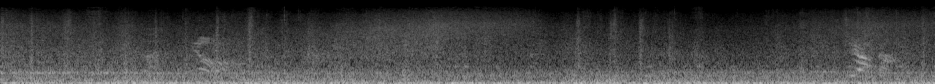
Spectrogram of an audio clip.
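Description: Footsteps fall quickly on hard ground.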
